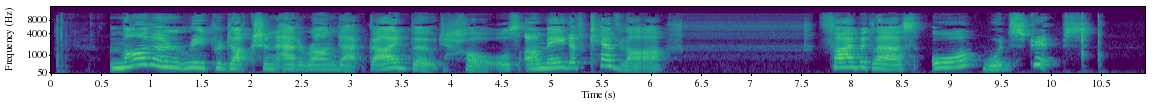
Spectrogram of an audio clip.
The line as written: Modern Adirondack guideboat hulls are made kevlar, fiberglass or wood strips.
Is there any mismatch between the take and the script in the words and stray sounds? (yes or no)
yes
